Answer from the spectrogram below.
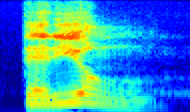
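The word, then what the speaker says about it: θηρίον: es una palabra griega que se que se pronuncia terión terión therio nerion y significa cuando Busco el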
